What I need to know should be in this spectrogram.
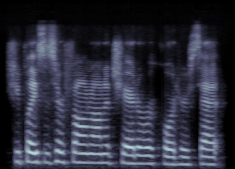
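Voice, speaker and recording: A woman's voice: mid-range voice, steady tone, fairly quick, darkish tone. A woman reading screenplay stage directions as scripted narration on a video-call table read.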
